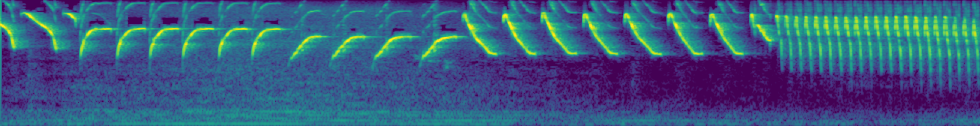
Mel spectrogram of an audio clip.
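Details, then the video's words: A Waterslager canary sings for training: looping whistled notes repeated quickly in several pitch blocks, closing with a bright, rapid, rattling trill. "Waterslager Canary training Songs"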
